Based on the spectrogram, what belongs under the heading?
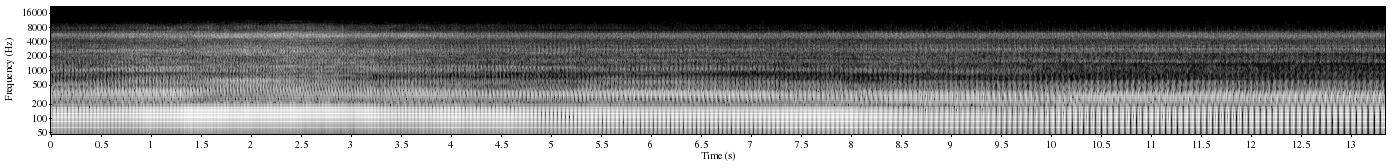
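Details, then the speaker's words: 2005 Kawasaki Ninja 250 after rebuild, started cold on choke: fast uneven idle hunting every few seconds; owner suspects adjustment far off, possibly debris in fuel or dirty carb jet. "It's got to just work itself out a little bit right now with the car. We're probably so far off on actual adjustment because we've never actually ran it for a period of time."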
